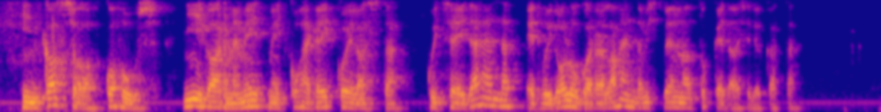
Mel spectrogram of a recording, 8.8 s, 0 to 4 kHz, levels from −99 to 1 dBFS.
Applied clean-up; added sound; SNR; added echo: none; none; none; none.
